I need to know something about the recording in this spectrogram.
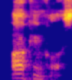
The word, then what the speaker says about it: Auchincloss: Um, Additionally, in Massachusetts, uh, Auchincloss, Auchincloss, I never seen it pronounce his name right. Auchincloss. Auchincloss, thank you.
